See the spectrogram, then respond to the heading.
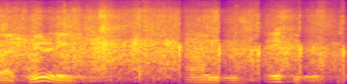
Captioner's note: audience clapping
